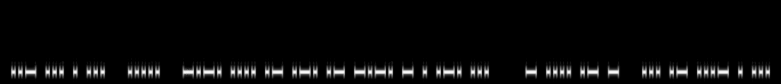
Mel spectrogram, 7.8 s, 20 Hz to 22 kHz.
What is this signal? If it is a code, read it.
Morse code, heard as a keyed tone, about 34 wpm, 600 Hz. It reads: USES 5 CHARACTERS THAT SAVES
